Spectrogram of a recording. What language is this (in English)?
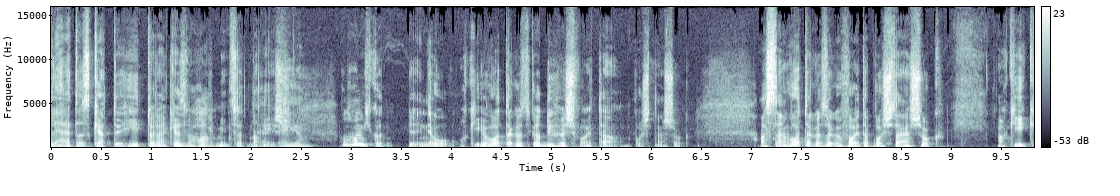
Hungarian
